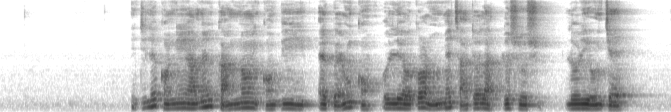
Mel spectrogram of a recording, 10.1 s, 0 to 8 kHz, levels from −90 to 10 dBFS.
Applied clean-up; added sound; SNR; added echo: none; none; none; reverberation time 0.6 s.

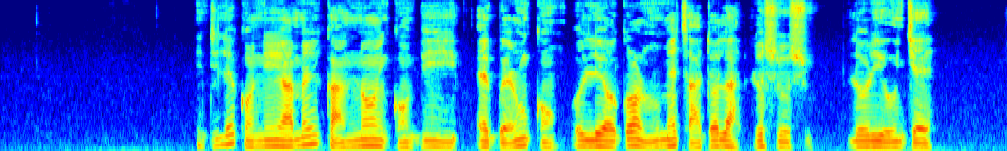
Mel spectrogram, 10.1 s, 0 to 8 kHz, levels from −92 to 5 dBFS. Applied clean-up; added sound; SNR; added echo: none; none; none; none.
